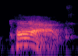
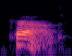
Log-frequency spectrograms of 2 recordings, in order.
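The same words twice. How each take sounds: First: The vowel is long, in an American accent. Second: The same.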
